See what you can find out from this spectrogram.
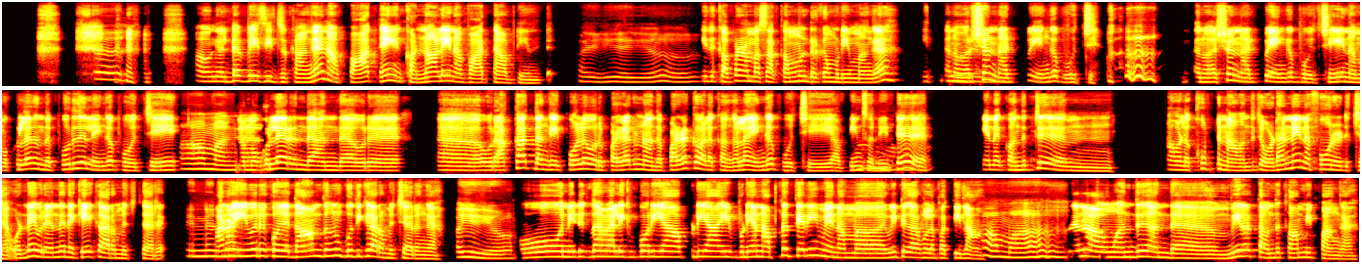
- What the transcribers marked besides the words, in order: laughing while speaking: "ஆ"; chuckle; other background noise; unintelligible speech; chuckle; laughing while speaking: "ஆமா"
- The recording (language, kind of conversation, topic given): Tamil, podcast, நம்பிக்கையை உடைக்காமல் சர்ச்சைகளை தீர்க்க எப்படி செய்கிறீர்கள்?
